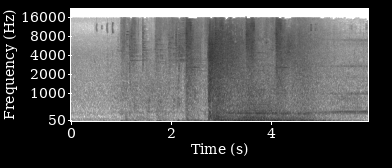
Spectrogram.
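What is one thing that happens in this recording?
Magic blasts and weapon strikes clash in a fast game fight.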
